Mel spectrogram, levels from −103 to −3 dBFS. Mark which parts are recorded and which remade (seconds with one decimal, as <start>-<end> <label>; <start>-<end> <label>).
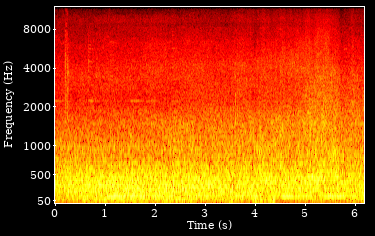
0.0-3.8 recorded; 3.8-5.7 remade; 5.7-6.2 recorded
